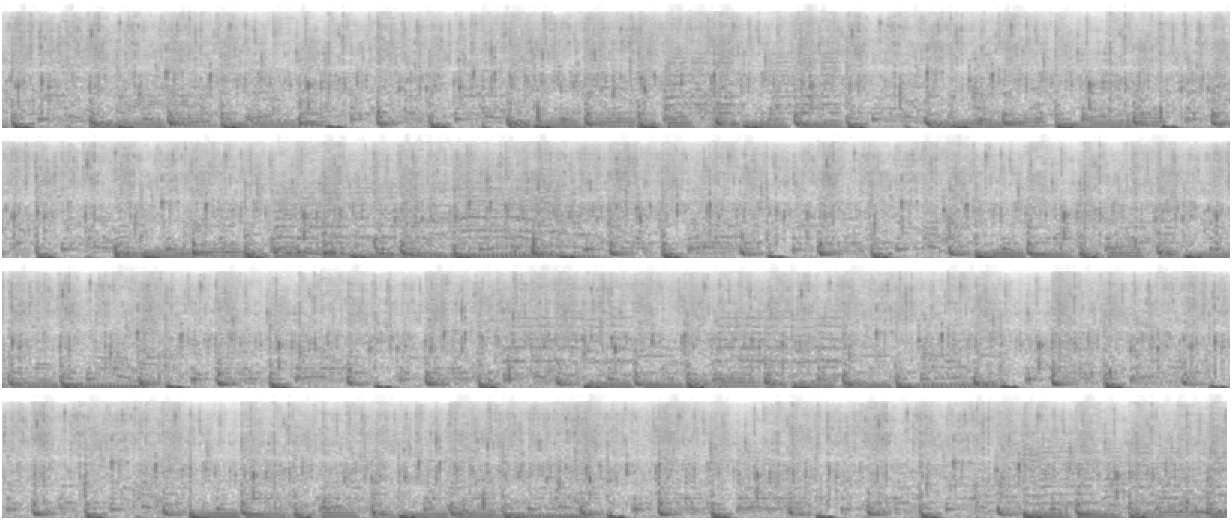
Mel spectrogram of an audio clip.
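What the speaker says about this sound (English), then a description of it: "Along with some fresh harvest coconut milk. And we're mixing it up again." Coconut milk poured and stirred into a pot of curried corn soup on the stove: a continuous low, faint liquid splash and sloshing with soft sizzle, steady for the whole stretch.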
